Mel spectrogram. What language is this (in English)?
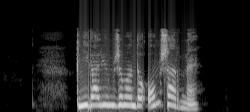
Mari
